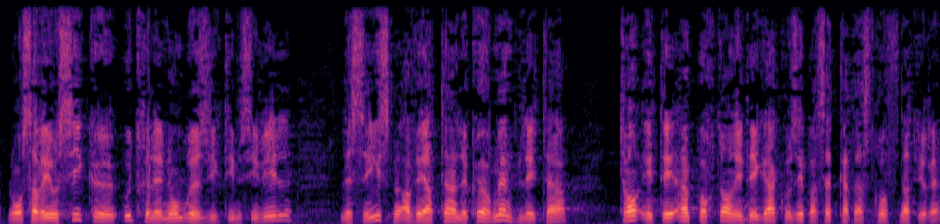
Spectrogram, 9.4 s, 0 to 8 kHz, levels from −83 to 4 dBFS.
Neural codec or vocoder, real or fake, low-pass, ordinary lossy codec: codec, 16 kHz, 16 kbps, FreqCodec, larger model; fake; none; none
